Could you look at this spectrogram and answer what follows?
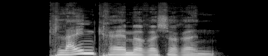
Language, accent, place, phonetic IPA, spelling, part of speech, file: German, Germany, Berlin, [ˈklaɪ̯nˌkʁɛːməʁɪʃəʁən], kleinkrämerischeren, adjective, De-kleinkrämerischeren.ogg
- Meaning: inflection of kleinkrämerisch: 1. strong genitive masculine/neuter singular comparative degree 2. weak/mixed genitive/dative all-gender singular comparative degree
